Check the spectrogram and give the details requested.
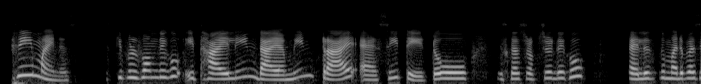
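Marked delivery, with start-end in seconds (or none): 1.8-4.7 slow spelled-out name. Shown as a demonstration. Teacher spelling out full name.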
